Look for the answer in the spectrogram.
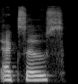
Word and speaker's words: XOS: So it's pronounced Exos, but it is spelled XOS.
